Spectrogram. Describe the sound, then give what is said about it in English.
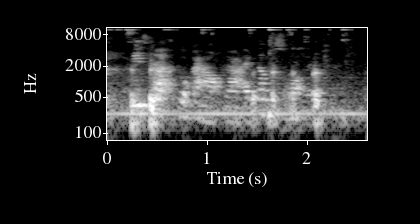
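A dog barks and yips in a rapid string of short, whiny bursts, with a steady low electrical hum running underneath. “There's a dog.”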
